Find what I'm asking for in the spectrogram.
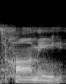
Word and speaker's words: Homme: Of course, I never knew that Josh Homme was pronounced Hommy until just like a couple of years ago either.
